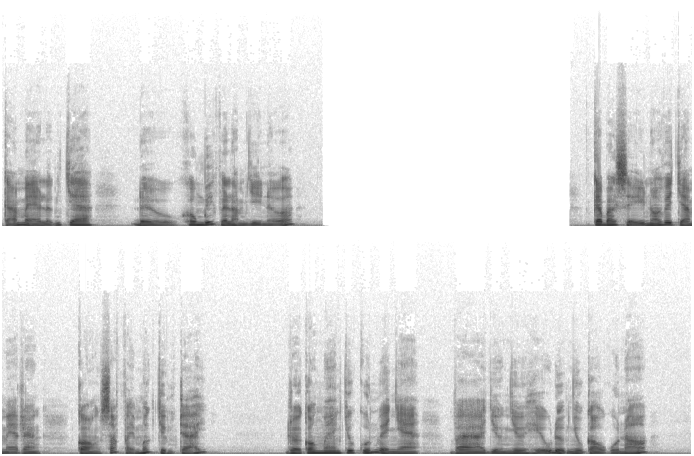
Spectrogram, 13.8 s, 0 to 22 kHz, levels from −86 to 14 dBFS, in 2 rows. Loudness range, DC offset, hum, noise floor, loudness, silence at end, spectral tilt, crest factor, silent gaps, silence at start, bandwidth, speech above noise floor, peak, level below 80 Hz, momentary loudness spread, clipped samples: 5 LU; under 0.1%; none; -42 dBFS; -15 LUFS; 0.45 s; -5.5 dB/octave; 16 dB; 3.27-5.67 s; 0 s; 11.5 kHz; 28 dB; 0 dBFS; -46 dBFS; 9 LU; under 0.1%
